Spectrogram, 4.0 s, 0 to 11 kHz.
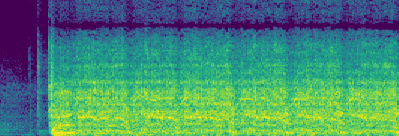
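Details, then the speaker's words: Military John Deere 450G dozer, 300 original hours, inoperative: hard cranking with loud harsh grinding churn that won't catch, smoke from the injection pump, though it was flooded yet didn't lock up; cause unknown before engine teardown. "why is it grinding like that it's making room it is smoking from the injection pump"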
